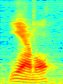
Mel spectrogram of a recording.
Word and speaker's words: YAML: So we have end-to-end a script specified in YAML, how I pronounce this. I think that's how everyone pronounces it. Do you say YAML? Yeah. Everyone? If you don't say YAML, you don't deserve rights. Okay.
